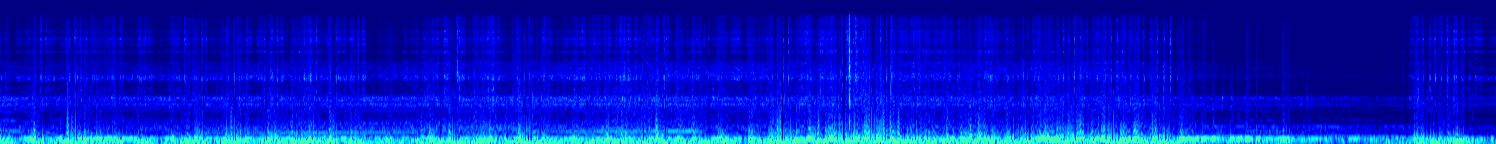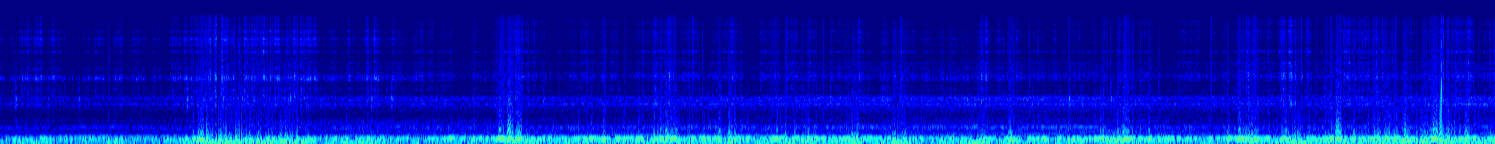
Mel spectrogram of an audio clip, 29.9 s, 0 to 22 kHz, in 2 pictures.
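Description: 2006 Toyota Corolla XRS's 1.8-litre four-cylinder engine running under load, heard from inside the cabin, with a steady low drone and road rumble throughout. The engine sound eases for a couple of seconds about twelve seconds in, and a few short knocks cut through.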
